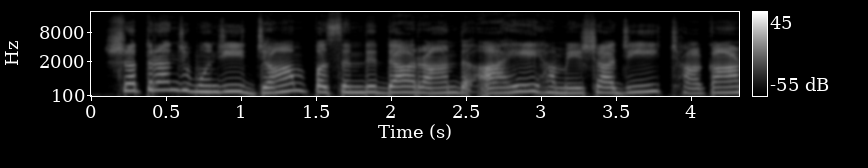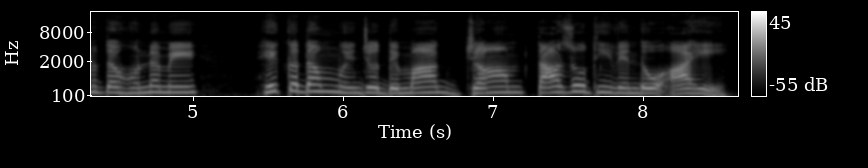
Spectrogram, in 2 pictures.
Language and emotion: Sindhi, neutral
